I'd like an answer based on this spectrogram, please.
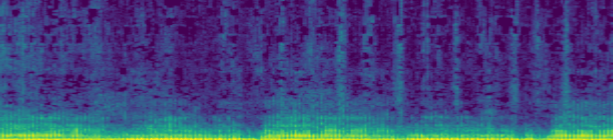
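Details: Cheetah (Acinonyx jubatus), purr.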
